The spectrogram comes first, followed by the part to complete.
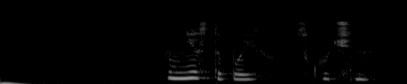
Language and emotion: Russian, sad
